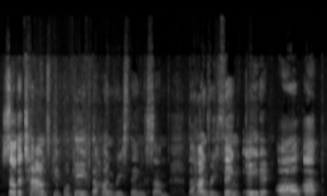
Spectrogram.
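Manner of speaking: plain reading voice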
